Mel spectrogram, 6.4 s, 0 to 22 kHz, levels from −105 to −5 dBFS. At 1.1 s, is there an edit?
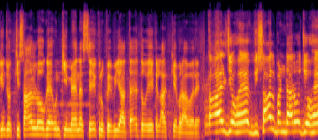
no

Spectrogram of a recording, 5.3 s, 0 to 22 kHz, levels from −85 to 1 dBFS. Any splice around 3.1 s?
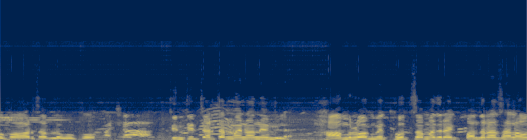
yes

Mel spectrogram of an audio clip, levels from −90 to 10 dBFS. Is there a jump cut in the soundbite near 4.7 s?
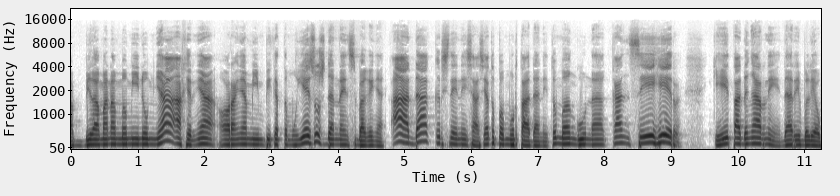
yes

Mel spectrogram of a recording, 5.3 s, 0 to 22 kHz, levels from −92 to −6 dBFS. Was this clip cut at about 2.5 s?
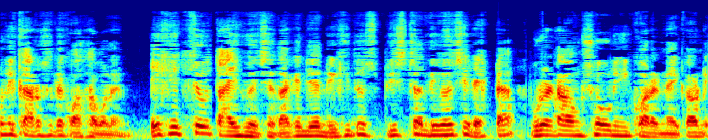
no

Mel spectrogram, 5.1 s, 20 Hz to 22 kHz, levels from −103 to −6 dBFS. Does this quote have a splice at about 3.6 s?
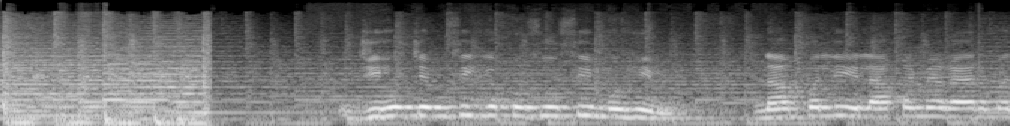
no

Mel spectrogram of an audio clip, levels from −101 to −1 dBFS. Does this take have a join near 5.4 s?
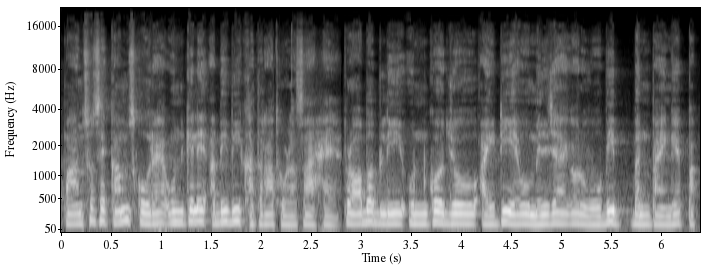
no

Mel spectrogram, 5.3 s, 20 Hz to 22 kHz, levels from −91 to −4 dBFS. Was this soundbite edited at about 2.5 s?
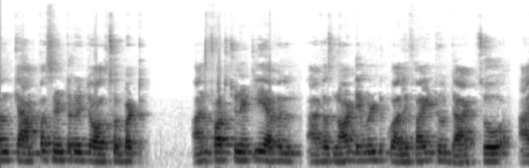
no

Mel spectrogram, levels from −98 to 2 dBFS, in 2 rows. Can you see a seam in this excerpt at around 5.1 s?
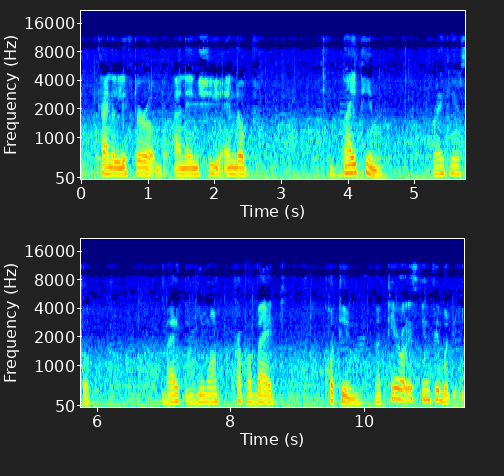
no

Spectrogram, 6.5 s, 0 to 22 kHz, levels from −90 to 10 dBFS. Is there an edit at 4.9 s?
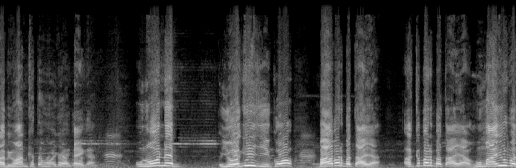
no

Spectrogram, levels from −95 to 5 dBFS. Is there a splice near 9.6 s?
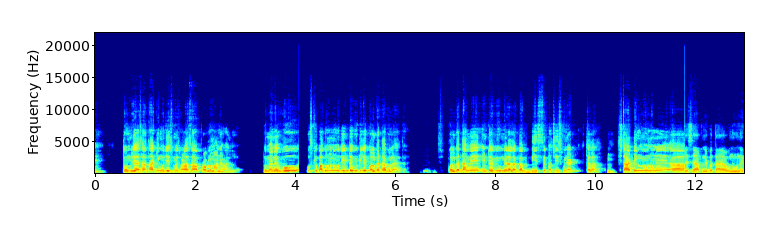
no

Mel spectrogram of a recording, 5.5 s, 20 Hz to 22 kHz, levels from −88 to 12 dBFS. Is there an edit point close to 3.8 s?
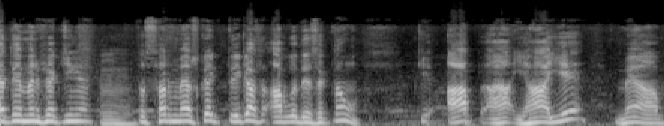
no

